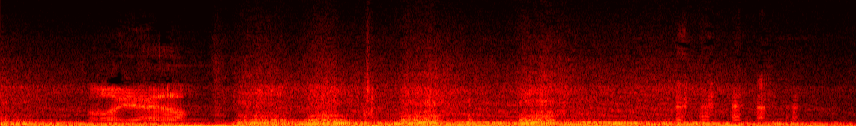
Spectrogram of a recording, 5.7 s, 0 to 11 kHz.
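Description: A running Porsche Cayenne S with a freshly replaced V8 engine rumbles and revs nearby at steady loudness, mostly under people talking over it.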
